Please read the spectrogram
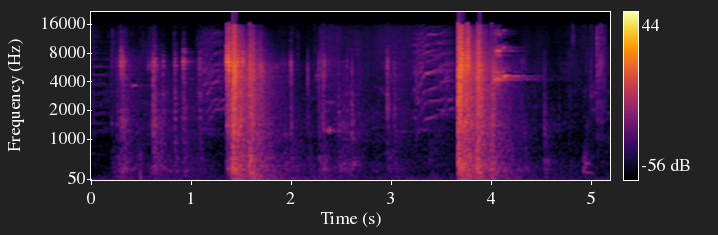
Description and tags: SonicSnap SASP NuriaSofia
Field recordings from Santa Anna school (Barcelona) and its surroundings, made by the students of 5th and 6th grade.
cityrings, spain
